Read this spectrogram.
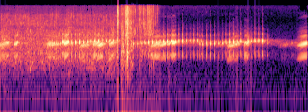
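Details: Toad croaking in a steady chorus of buzzy pulsed trills and short croaks that run almost continuously, with a sharp crack near the middle and a brief louder burst at the end.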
